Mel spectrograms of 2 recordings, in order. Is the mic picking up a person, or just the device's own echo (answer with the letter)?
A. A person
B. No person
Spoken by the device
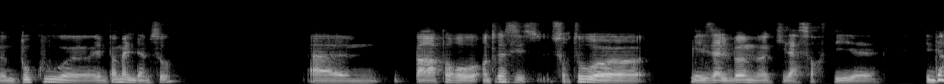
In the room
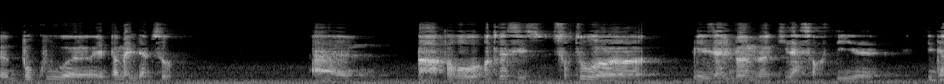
B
